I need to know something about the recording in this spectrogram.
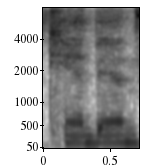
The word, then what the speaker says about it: Kanban: It's a Japanese word and in in Japan um words are only pronounced one way, unlike other languages like English.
